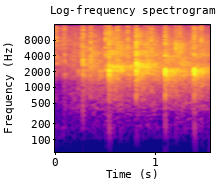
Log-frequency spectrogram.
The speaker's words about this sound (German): Seht ihr, studiert ihr? Wer studiert alles? Einmal klatschen?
